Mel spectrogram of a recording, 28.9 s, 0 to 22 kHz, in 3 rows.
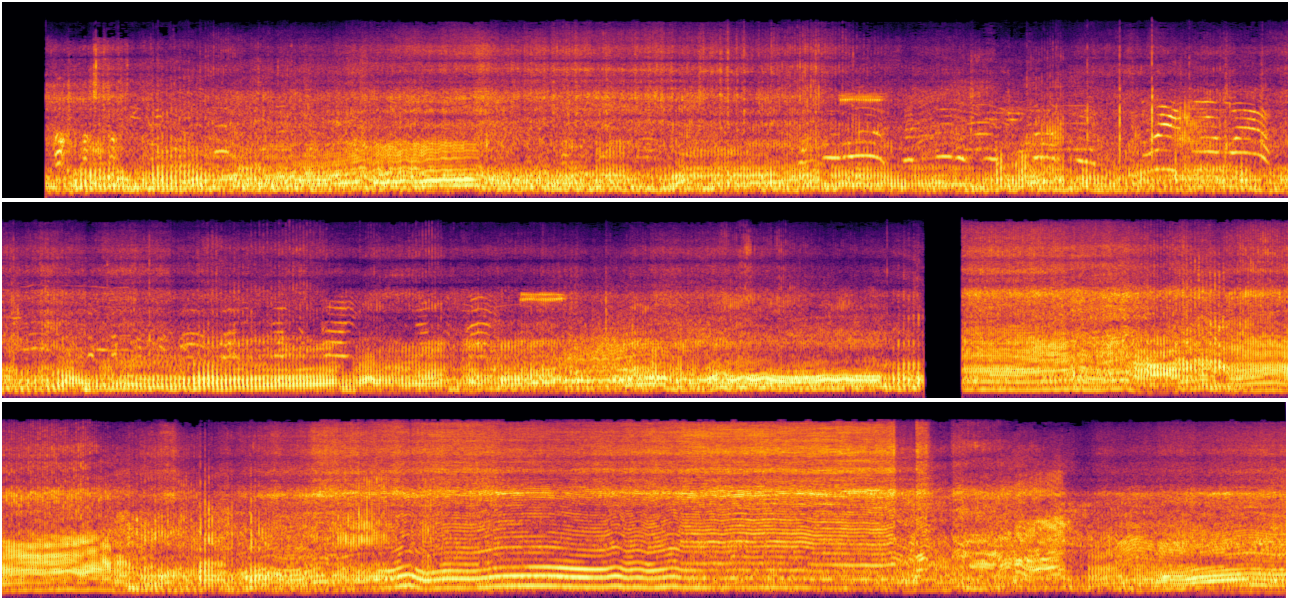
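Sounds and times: dirt bike engines revving: 0.4 - 28.9.

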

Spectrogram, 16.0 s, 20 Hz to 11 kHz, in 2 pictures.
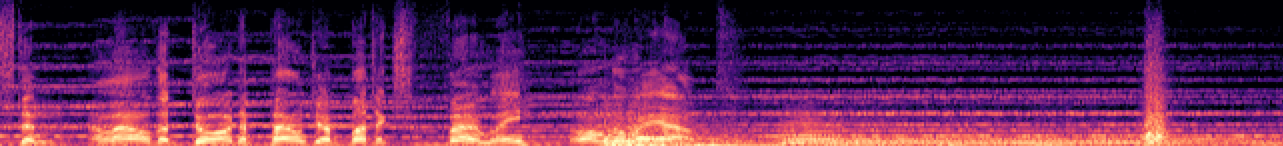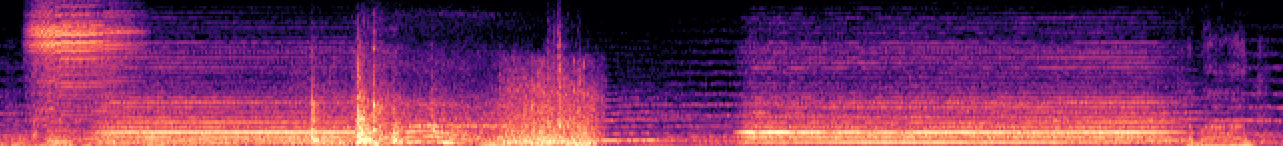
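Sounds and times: cartoon music with held notes: 3.6 - 10.4, 12.3 - 16.0.

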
